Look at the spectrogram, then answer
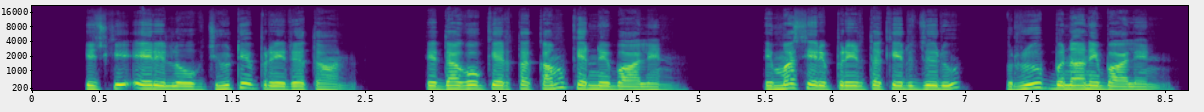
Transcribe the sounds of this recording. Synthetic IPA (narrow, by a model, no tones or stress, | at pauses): kɪt͡ʃu̥kiʔeːɾeloːk̚d͡ʒʱuːʈepɾeːɾɪt̪ɦɐn | t̪ed̪ɐɡokeɾt̪akɐmkɐɾnebaːlɦɪn | t̪emɐsjeɾepɾeːɾɪt̪akeɾd͡zeɾu | ɾuːp̚bɐnaːñebaːlɦɪn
